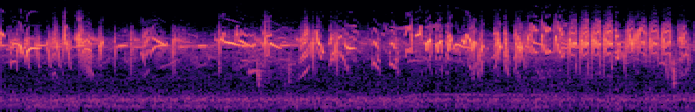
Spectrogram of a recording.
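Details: Eurasian siskin pouring out an unbroken babble of sharp chirps, fluttering trills and slurred whistles that ends in a fast, buzzy chatter.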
